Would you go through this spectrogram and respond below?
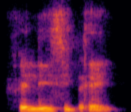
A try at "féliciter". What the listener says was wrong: Féliciter. Lovely.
